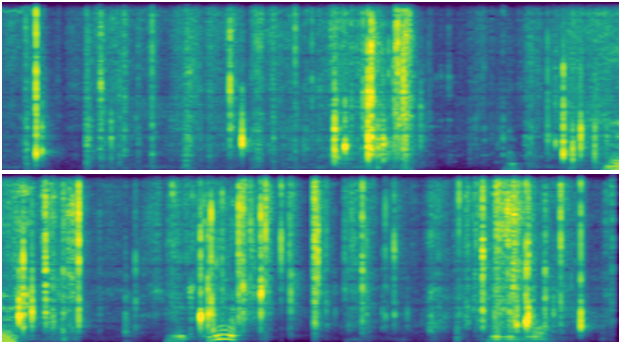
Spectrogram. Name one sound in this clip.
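Paper crinkles and rustles close by.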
